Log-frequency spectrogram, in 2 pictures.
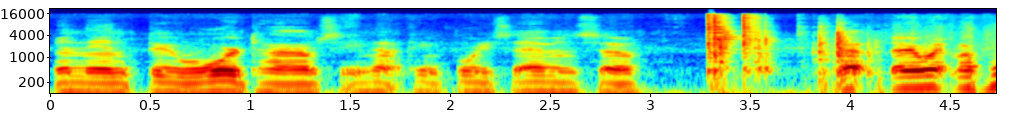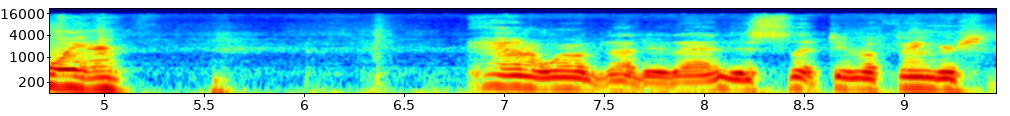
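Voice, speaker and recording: A man's voice: on the low side, moderate pace, long pauses, slight background noise, poor audio. A man talks through hands-on repair work. His delivery is casual and folksy, like a hobbyist vlogger. He often muses aloud to himself while addressing his viewers.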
